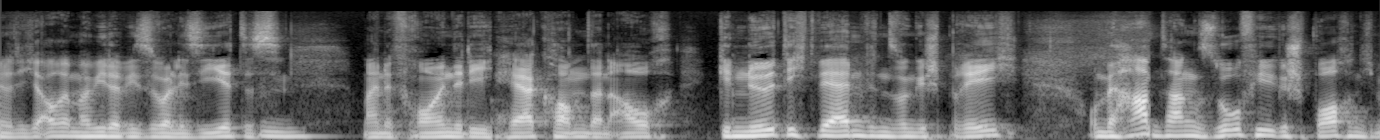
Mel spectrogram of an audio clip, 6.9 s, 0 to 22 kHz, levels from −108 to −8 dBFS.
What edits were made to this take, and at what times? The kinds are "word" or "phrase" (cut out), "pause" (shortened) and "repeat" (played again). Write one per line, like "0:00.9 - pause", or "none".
0:02.5 - word
0:05.7 - phrase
